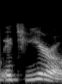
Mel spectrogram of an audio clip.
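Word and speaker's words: gyro: So it's euro. It's not gro, it's euro, right? That's the correct pronunciation.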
